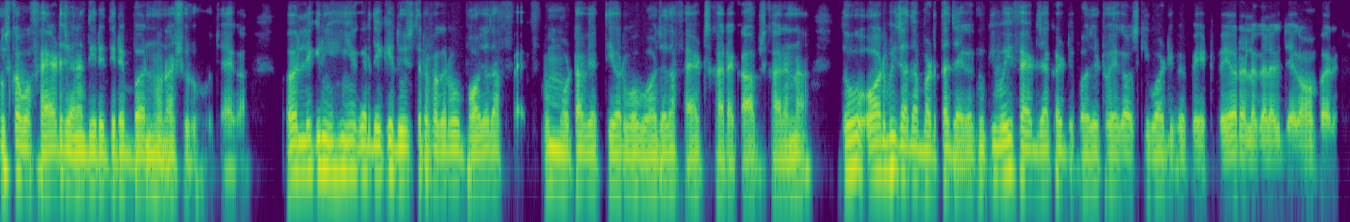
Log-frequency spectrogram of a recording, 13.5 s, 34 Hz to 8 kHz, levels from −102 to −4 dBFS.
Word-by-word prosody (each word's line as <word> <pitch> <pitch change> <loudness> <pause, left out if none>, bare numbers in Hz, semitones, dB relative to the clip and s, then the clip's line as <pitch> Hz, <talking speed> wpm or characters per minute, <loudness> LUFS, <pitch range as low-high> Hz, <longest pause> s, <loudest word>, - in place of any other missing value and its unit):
उसका 115 -2 +2
वो 105 -1 +2
फैट 100 +2 +2
जो 100 - +3
है 90 - +4
ना 95 - +4
धीरे-धीरे 95 0 +2
बर्न 90 0 +3
होना 85 -1 +2
शुरू - - -5
हो - - -20
जाएगा। - - -8 0.4
अ, 110 - +5
लेकिन 125 +2 +3
यहीं 120 0 +3
अगर 115 -1 +1
देखें, 115 +2 +2
दूसरी 105 -1 +1
तरफ - - -1
अगर 100 0 +1
वो 100 - +3
बहुत 90 0 0
ज़्यादा 100 0 -1
फै - - -13 0.2
फ 100 - -1
मोटा 95 0 +1
व्यक्ति 95 0 -2
है - - +3
और 90 - -2
वो 90 +1 +1
बहुत 85 +1 +1
ज़्यादा 90 +2 0
फैट्स 85 -1 -5
खा - - -3
रहा - - -3
है, - - -5
कार्ब्स - - -2
खा 80 - -3
रहा 80 0 -1
है 80 - +2
ना, 85 +7 -2 0.3
तो 120 - +4
वो 135 -1 +5
और 120 0 +3
भी 135 +2 +5
ज़्यादा 110 -3 0
बढ़ता 100 +2 -2
जाएगा - - 0
क्योंकि 100 +2 -3
वही 115 +3 +4
फैट 100 -2 +1
जाकर 100 0 -1
डिपॉज़िट 90 +1 -4
होएगा 90 0 -2
उसकी 90 0 -6
बॉडी 90 -2 -2
पे, 85 - -4
पेट - - -6
पे 85 - 0
और 95 - +1
अलग 85 -2 -2
अलग - - -1
जगहों 420 0 -2
पर। 455 -4 -3
95 Hz, 285 wpm, -21 LUFS, 90-110 Hz, 0.4 s, अ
